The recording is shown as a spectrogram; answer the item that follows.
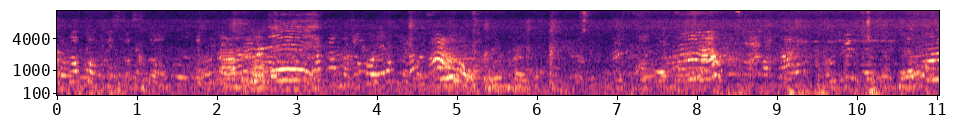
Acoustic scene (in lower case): residential area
